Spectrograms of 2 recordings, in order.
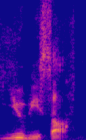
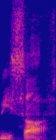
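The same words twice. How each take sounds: First: The first vowel sounds like 'you'. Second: The first vowel is not a 'you' sound. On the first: The speaker calls it right. "It's literally a U" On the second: The speaker calls it wrong. "That's not a word"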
